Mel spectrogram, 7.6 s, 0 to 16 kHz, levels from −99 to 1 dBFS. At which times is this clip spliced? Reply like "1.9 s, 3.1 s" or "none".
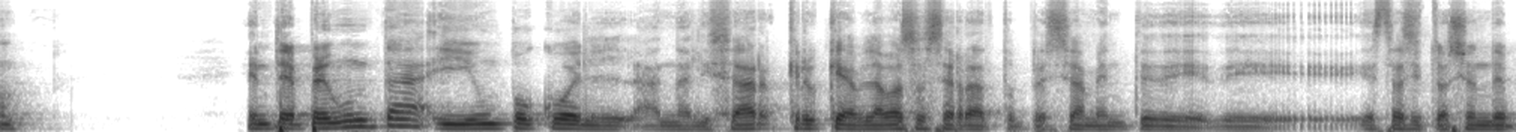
4.1 s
